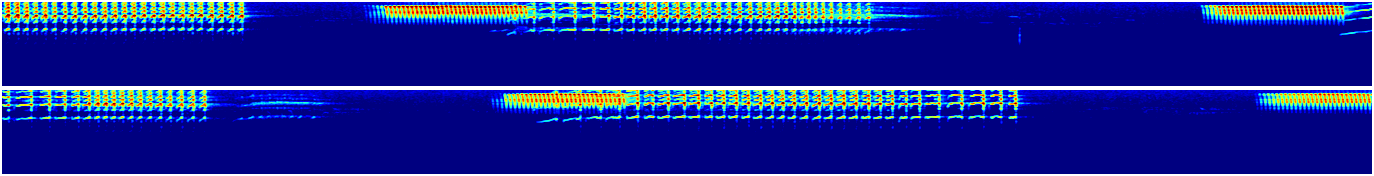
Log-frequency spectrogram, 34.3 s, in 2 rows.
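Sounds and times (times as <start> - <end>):
Falco columbarius merlin calling: 0.0 - 3.4, 4.5 - 11.7, 15.0 - 21.5, 23.2 - 30.2.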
